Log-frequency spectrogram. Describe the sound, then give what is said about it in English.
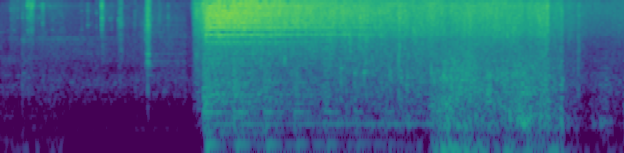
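Heavy rain in a film scene, as Cash runs out in it towards a dumpster, bursts in after a quiet stretch with a few faint clicks, becoming a loud, dense, steady roar with deep rumbling underneath, swelling slightly toward the end. “Observed by guards on security TV screens, Cash in a sleeveless white t-shirt and jeans runs out in the rain towards a dumpster.”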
